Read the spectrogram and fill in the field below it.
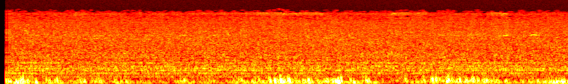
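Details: Low, uneven rumble of wind or distant traffic with soft rustling and no animal voices.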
